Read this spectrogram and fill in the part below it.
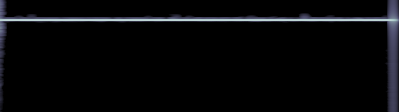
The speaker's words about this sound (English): The rare neurological condition also causes tinnitus, a constant ringing in the ears like this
